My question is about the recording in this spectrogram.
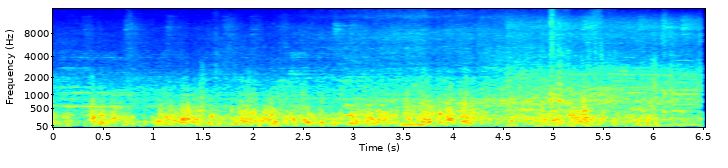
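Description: Low, steady rumble of a vehicle on a street, mixed with street noise.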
